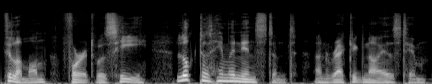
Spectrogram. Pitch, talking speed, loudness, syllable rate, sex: 105 Hz, 180 wpm, -20 LUFS, 5.4 syllables/s, male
